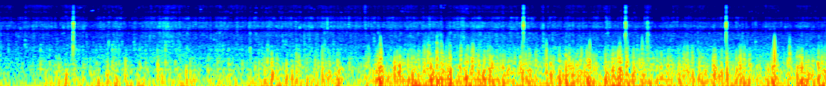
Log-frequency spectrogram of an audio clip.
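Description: Wind buffeting the microphone of a bike-mounted camera while riding, a steady low rumble that grows louder about four seconds in, with a few sharp clicks.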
